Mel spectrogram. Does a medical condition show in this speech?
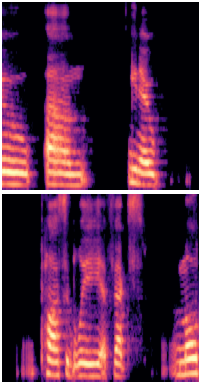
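No.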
